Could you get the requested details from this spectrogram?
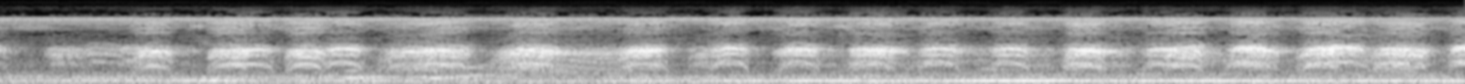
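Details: Many crows cawing together: harsh, nasal caws repeat in a steady stream of about a hundred a minute, overlapping one another, with a low steady hum running underneath.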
